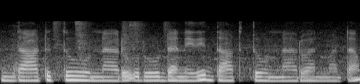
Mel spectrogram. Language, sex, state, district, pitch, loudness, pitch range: Telugu, female, Telangana, Karimnagar, 180 Hz, -17 LUFS, 175-185 Hz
